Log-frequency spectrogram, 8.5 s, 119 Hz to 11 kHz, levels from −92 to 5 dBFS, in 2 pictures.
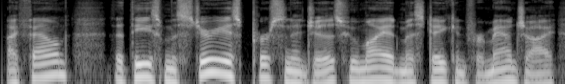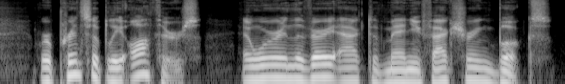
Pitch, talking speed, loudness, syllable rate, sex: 140 Hz, 170 wpm, -17 LUFS, 6.0 syllables/s, male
